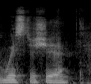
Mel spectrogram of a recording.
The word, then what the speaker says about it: Worcestershire: I'm gonna use some soy, salt, paprika, some cumin, and Worcestershire. I'm not that bloody stupid. It's actually pronounced Worcestershire.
